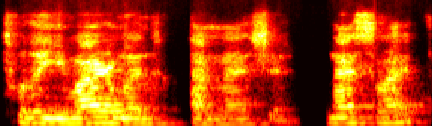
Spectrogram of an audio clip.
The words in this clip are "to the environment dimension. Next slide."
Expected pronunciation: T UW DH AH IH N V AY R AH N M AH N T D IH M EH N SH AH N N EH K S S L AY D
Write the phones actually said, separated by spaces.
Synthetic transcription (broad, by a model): T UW DH AH IH N V AY R AH N M AH N T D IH M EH N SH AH N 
